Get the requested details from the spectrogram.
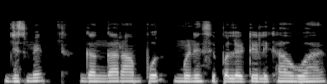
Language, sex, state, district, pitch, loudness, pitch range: Hindi, male, Jharkhand, Ranchi, 145 Hz, -15 LUFS, 140-145 Hz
